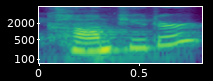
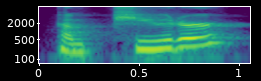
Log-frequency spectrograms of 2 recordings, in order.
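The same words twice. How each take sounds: First: The stress is on the first syllable. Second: The stress is on the second syllable. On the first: "is it this one" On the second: "this one"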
